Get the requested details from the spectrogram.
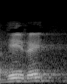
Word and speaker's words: hiri: Tam tâm sở hi ri chê ta si ca, chữ này đọc là hi ri. Tam là tiếng, tiếng Hán. Hi ri tiếng Pali.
